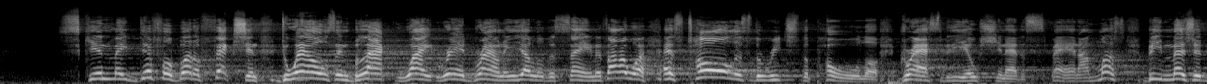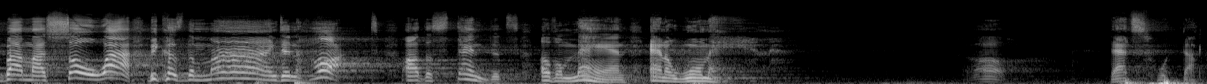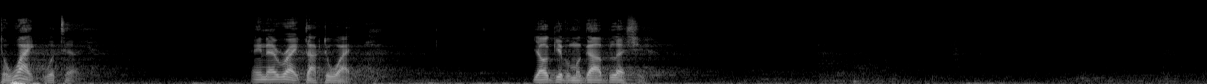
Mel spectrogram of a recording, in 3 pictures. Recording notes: In the Memorial Church of Harvard University.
